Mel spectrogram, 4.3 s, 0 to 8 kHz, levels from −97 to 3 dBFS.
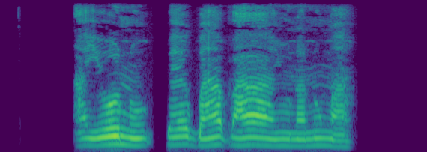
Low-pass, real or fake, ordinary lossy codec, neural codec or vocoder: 7.2 kHz; real; AAC, 48 kbps; none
